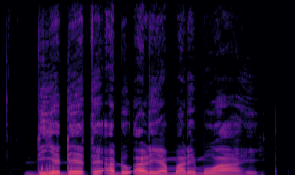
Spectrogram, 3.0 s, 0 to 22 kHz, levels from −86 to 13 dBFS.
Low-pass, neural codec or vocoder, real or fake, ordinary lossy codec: none; none; real; none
